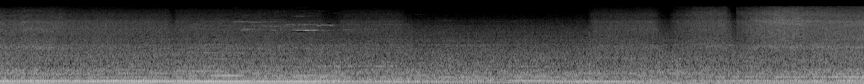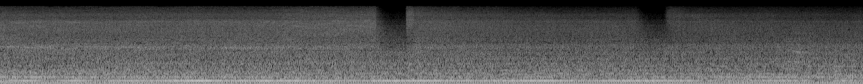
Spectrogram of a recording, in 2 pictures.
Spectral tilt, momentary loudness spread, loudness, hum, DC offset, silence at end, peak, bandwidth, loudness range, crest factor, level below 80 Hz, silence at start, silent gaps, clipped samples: -5 dB/octave; 5 LU; -23 LUFS; none; under 0.1%; 0 s; -8 dBFS; 16 kHz; 4 LU; 14 dB; -32 dBFS; 0 s; none; under 0.1%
